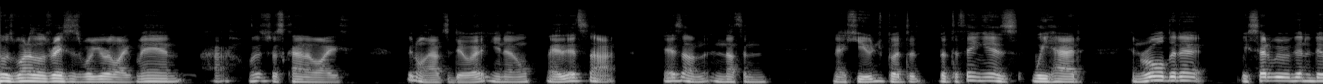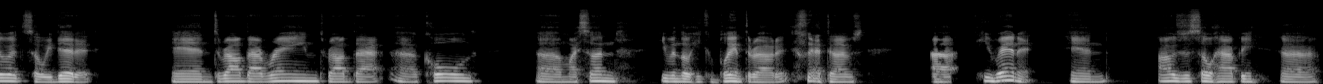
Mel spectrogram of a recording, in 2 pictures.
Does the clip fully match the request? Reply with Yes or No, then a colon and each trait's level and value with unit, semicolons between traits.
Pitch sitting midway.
No: low, 130 Hz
